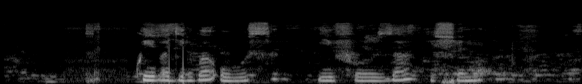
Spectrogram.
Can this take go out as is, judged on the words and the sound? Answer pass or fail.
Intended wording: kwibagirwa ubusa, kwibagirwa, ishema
fail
